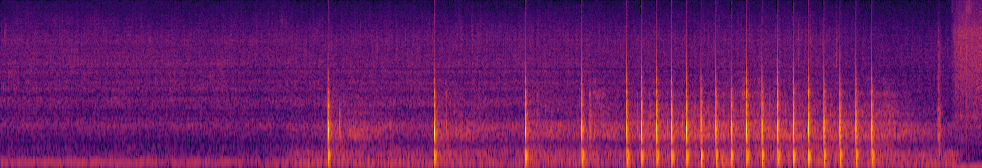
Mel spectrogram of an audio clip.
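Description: A cooking utensil knocking against a frying pan of bulgogi: a few separate knocks, then a quick, even run of about six knocks a second for around three seconds.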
